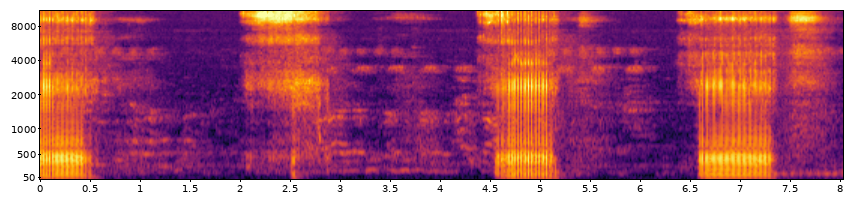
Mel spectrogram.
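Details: French Bulldog snoring in its sleep, a habit of the breed: four loud, harsh snorting breaths roughly every two seconds, each lasting about half a second, with softer wheezy breathing between.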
